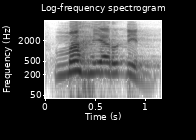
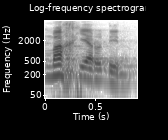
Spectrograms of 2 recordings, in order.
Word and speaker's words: Mahyaruddin: Saya ulangi sekali lagi cara membacanya ya. Mahyaruddin ya. Bukan Makhyaruddin.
